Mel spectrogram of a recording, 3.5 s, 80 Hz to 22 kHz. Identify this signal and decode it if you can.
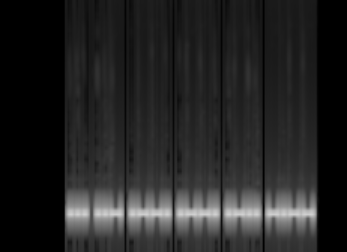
Morse code, heard as a keyed tone, about 36 wpm, 700 Hz. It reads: SUPPLY
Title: Sentences from Top 1200 Words - New Word Drill Alt - 35wpm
